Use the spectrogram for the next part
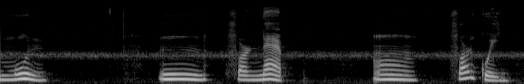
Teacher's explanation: The next is nasal. We close our palate and let air stream through the nose.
